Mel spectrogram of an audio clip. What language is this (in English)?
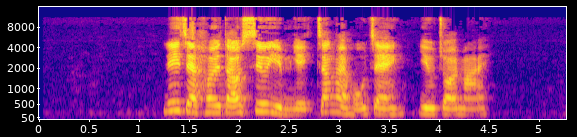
Cantonese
